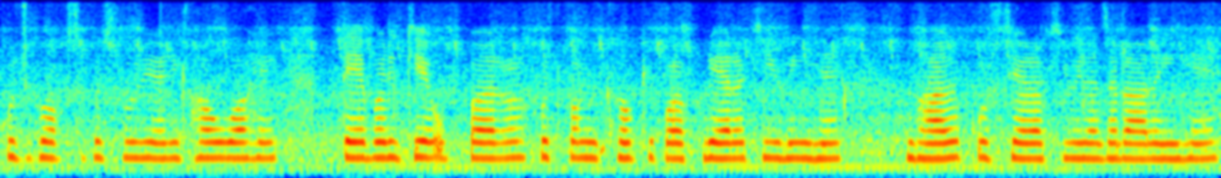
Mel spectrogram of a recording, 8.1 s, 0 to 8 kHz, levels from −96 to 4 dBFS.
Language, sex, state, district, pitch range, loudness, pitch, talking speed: Hindi, female, Madhya Pradesh, Dhar, 225-235 Hz, -17 LUFS, 230 Hz, 175 wpm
